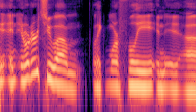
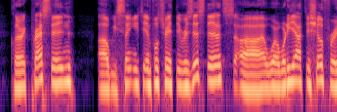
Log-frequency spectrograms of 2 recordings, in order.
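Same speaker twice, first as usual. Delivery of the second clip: ordinary delivery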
